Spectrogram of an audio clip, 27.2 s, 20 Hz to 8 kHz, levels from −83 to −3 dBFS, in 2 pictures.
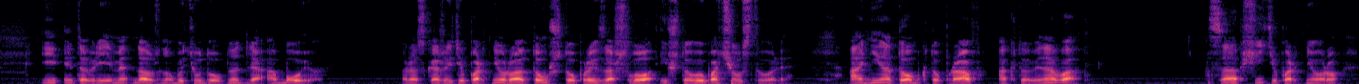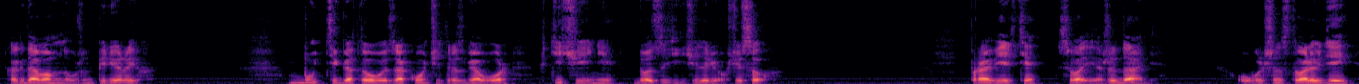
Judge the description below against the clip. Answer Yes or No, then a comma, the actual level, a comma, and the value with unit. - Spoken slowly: Yes, slow, 105 wpm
